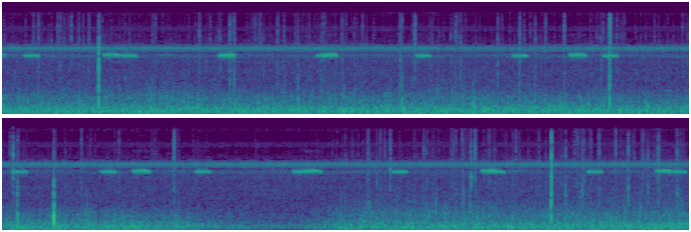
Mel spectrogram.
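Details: Crickets at night by a campfire give a steady high trill with short chirps repeated about every second, over a crackling fire.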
